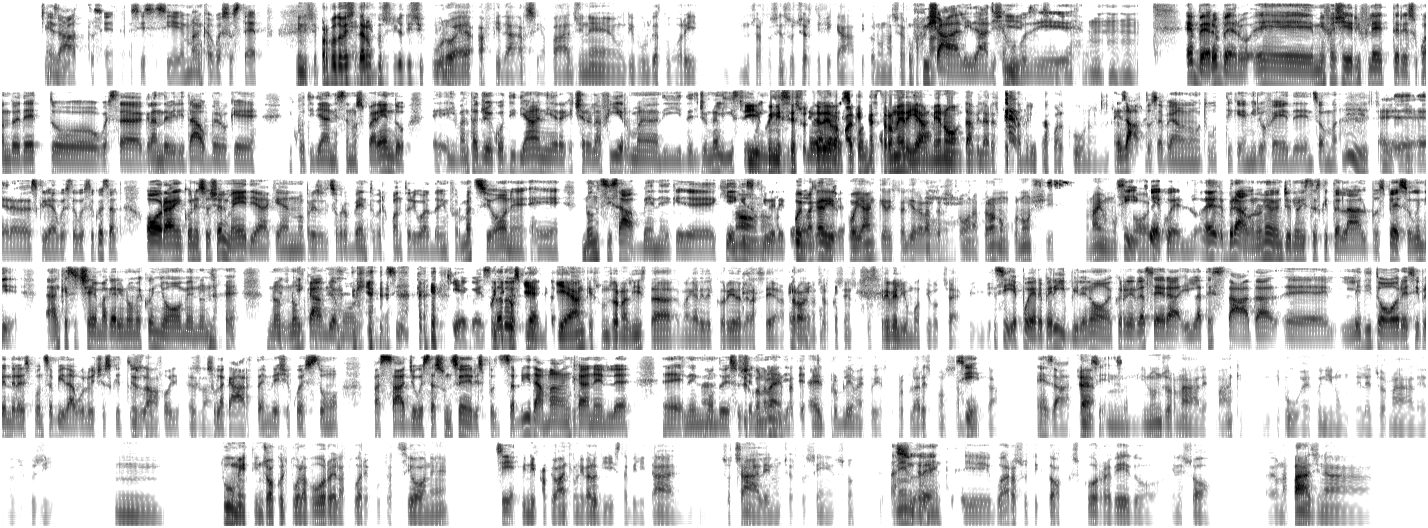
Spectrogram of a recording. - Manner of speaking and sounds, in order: "proprio" said as "propo"; cough; "Sì" said as "Nì"; "cioè" said as "ceh"; laughing while speaking: "eh"; chuckle; laughing while speaking: "Chi è"; chuckle; chuckle; "proprio" said as "propio"; "Cioè" said as "ceh"; tapping; "proprio" said as "propio"; "guarda" said as "guara"
- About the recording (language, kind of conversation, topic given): Italian, unstructured, Qual è il tuo consiglio per chi vuole rimanere sempre informato?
